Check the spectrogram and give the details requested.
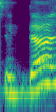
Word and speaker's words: Zegda: Ça se prononce Zegda.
